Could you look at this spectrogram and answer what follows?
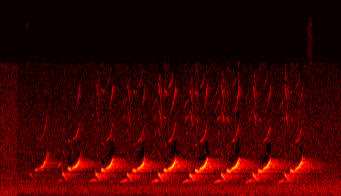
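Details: A Northern Cardinal, recorded in Ontario, Canada, sings its breeding-season song: a fast series of about nine clear, slurred whistles, each sliding downward, repeated evenly over a few seconds with no other sounds.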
